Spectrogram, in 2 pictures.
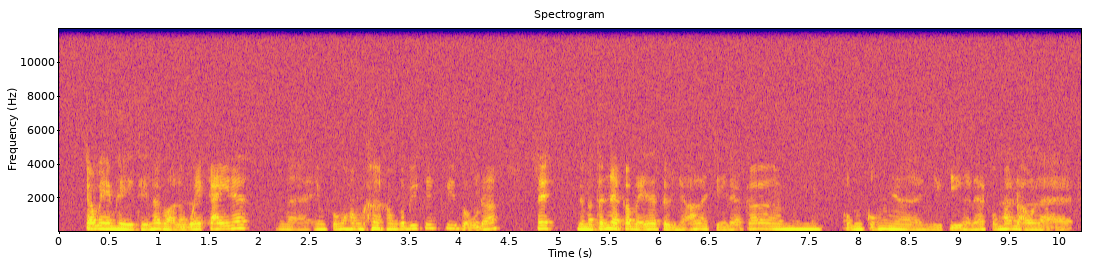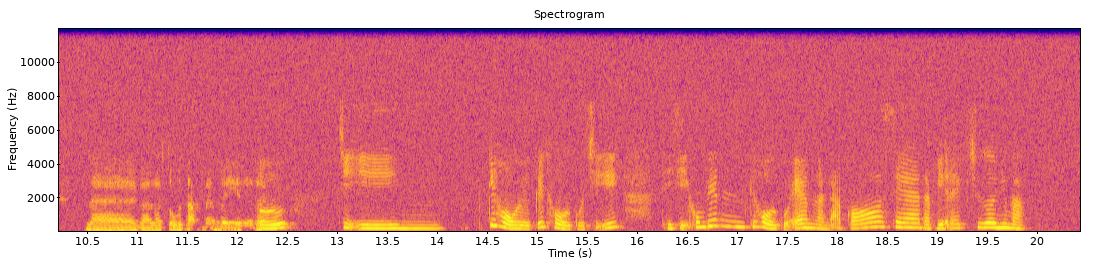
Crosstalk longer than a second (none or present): none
